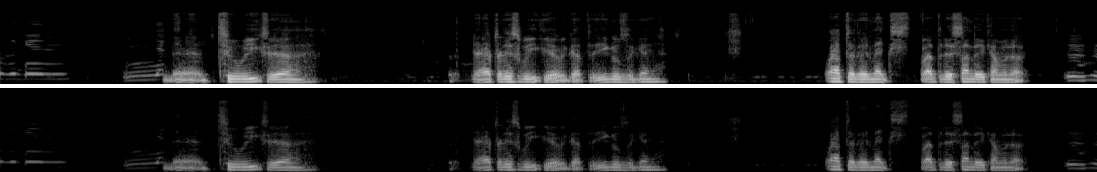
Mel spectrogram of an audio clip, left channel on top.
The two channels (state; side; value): quieter; right; 12.3 dB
